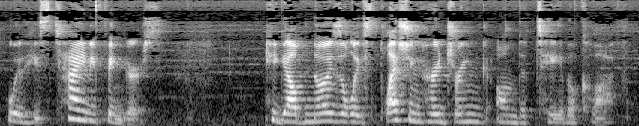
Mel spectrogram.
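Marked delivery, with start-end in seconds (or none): none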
